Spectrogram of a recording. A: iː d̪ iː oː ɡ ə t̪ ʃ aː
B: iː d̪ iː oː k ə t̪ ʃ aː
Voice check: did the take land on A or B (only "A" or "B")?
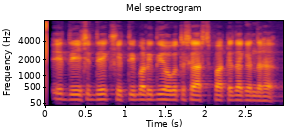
A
